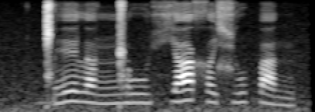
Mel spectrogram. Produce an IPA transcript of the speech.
ɡ͡ǁelɐ ŋ͡ǁu ça xɐɕupan

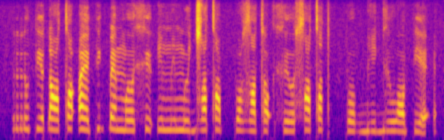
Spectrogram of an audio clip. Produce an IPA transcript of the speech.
rupʲɔɗɤ tˤɛʔɛ pʲɯk͡pɛmɤ xʲɯʔimimɯ d͡ʑitˤopːozˤet ɔʔxʲo sɯtˤɯtpːo ɡ͡bi ɡʲuwɔ pʲɛʔ

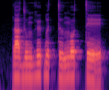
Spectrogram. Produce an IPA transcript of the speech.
ɾaduŋ ɦʉɓɯtːɯ ŋotːe

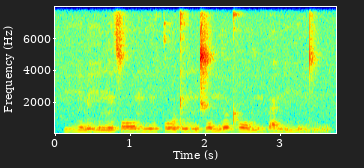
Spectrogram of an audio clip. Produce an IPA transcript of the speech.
iː˨ ɳiː˦nĩ˦s oː˦mbĩ˦ koː˦ʈĩ˦ nd͡ʒo˦nʲo˦ ɖʱoː˦˨lʲ mbæ˨niː˦˨ ndy˨n

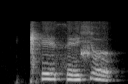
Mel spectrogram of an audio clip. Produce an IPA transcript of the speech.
ǁʰe seɕɤ

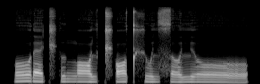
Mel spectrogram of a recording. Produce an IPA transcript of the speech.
oɾɛt͡ʃʼɯŋ ɔːlʲt͡ʃʼɔtʃulʲsɤ lʲoː

